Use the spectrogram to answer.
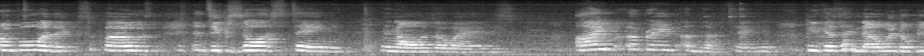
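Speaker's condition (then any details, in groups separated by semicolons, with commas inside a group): Cerebral palsy; speech slightly off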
